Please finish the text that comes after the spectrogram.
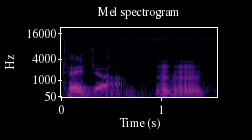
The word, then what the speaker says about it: Daejeon: From Busan, I went by train to Daejeon. Is that the way you pronounce that?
